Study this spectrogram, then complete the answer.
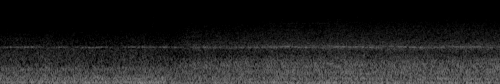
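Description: A passing train in the London commuter rush-hour route of Train Sim World 2, heard as a steady, broad rumble with a faint high whine, holding at an even moderate level throughout without any voices.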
